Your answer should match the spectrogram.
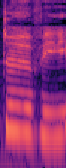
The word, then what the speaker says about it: Dovey: Matt Dovey is very tall, very British, and probably drinking a cup of tea right now. Although his surname rhymes with dopey, any other similarities to the dwarf are sheer coincidence.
